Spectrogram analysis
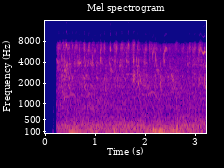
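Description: A Bengalese finch sings a rapid, scratchy jumble of high chirps and buzzy notes over a steady background hiss and low rumble.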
